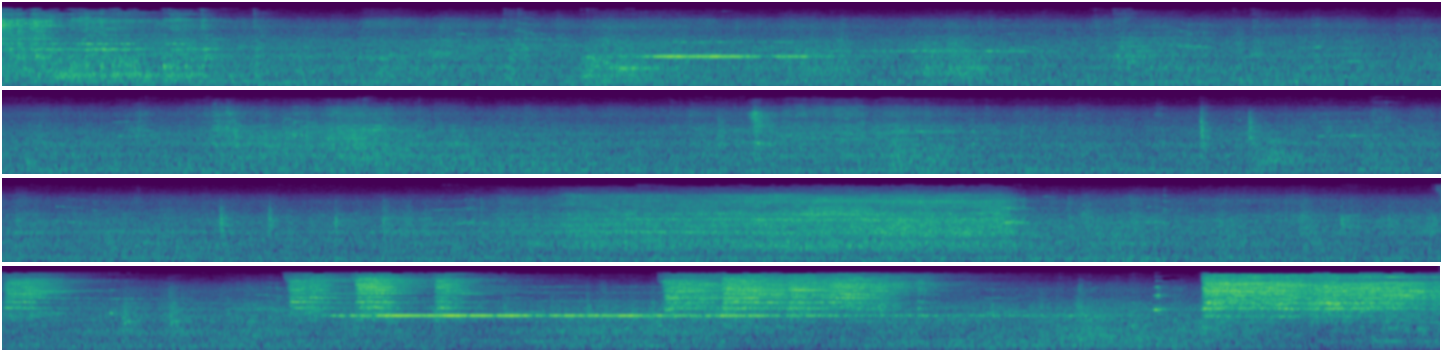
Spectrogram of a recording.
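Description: Intermodal freight train cars, double-stack container cars and trailer flatcars, rolling past with a steady rumble and wheel clatter. High-pitched steel wheel squeals ring out now and then, with bursts of screeching in the second half.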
